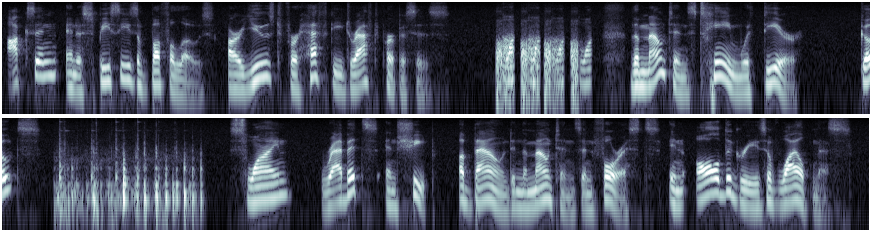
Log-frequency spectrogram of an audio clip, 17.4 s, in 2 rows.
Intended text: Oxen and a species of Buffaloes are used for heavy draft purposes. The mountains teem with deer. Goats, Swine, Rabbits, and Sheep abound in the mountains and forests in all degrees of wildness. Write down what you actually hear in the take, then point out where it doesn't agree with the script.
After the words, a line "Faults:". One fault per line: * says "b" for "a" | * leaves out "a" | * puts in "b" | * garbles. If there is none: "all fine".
Oxen and a species of Buffaloes are used for hefty draft purposes. The mountains teem with deer. Goats, Swine, Rabbits, and Sheep abound in the mountains and forests in all degrees of wildness.
Faults:
* says "hefty" for "heavy"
